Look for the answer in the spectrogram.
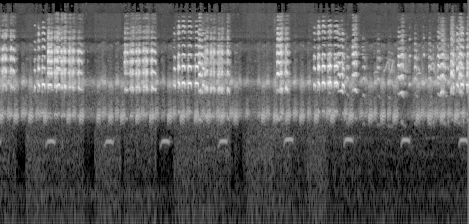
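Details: Grey-headed lapwings calling the flock, a lure recording for bird netting by night and day: harsh, buzzy, harmonic-rich calls overlapping in a dense chorus, with bursts of rapid notes and a short, faint, lower tone repeating roughly every second.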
